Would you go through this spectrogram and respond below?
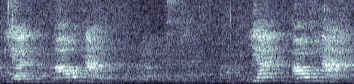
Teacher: nunnya dibaca jelas, tidak ada dengung, tidak samar. pokoknya dibaca jelas.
